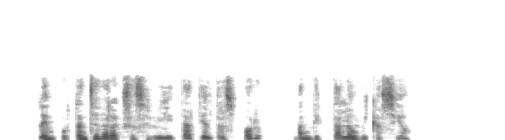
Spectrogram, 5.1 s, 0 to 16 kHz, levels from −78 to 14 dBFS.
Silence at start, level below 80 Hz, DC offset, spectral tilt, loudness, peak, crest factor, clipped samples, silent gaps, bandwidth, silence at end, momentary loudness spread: 0.4 s; -56 dBFS; under 0.1%; -4.5 dB/octave; -23 LUFS; -4 dBFS; 20 dB; under 0.1%; 2.37-2.43 s, 2.65-2.93 s, 3.28-3.32 s; 7.8 kHz; 0.95 s; 8 LU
